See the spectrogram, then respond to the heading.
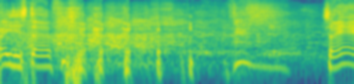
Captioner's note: laughter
